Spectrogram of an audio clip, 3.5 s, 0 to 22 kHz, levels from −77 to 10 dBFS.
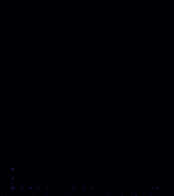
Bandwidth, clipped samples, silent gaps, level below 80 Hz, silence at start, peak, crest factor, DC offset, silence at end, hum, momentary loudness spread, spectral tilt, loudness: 16 kHz; under 0.1%; none; -82 dBFS; 0 s; -50 dBFS; 20 dB; under 0.1%; 0 s; none; 4 LU; -2 dB/octave; -69 LUFS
